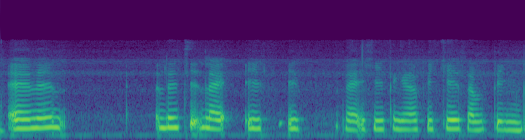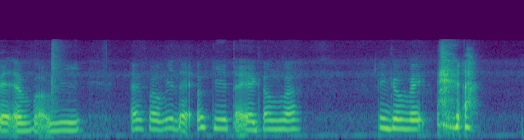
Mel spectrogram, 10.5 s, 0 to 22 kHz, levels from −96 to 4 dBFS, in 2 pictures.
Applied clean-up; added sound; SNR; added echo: none; none; none; none.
